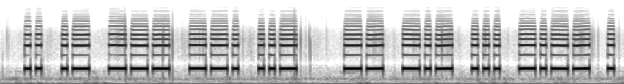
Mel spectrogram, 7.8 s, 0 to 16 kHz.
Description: Morse code, heard as a keyed tone, about 18 wpm, 680 Hz. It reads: IAOGU MKSYE
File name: training / NAVPERS 11224-11235 / NAVPERS 11233 RA RB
